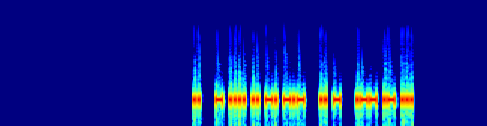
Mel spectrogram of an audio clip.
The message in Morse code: I THINK IT WAS

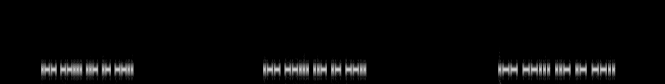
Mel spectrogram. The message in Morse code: W7UAZ W7UAZ W7UAZ

